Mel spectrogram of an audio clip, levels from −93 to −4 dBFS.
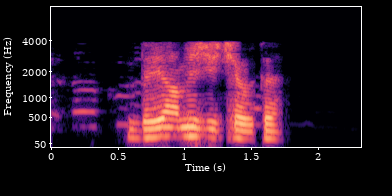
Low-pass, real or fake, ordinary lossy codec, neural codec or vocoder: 7.2 kHz; real; AAC, 16 kbps; none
